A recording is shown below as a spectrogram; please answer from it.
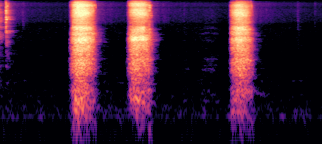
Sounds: Sniff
